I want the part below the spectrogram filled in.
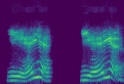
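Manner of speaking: teacher's model 爷爷, second 爷 stepping down. Shown as a demonstration. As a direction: lift first 爷, then drop the second. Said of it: "so lower too".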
